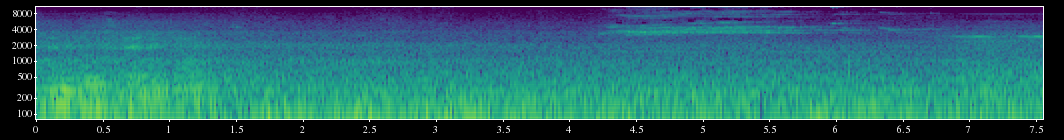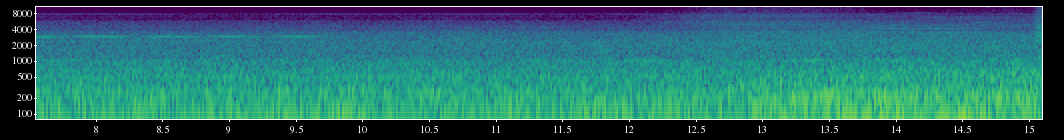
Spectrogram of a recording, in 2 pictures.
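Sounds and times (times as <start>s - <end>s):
passing train rumble: 0.0s - 15.0s
train wheels squealing: 4.2s - 9.9s.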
